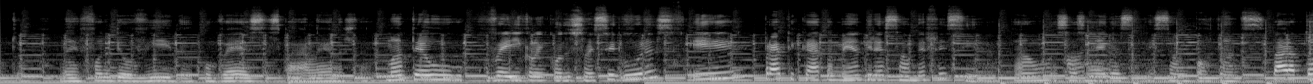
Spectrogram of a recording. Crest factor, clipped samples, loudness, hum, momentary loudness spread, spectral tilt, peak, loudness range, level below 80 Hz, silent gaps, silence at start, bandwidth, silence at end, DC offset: 14 dB; under 0.1%; -20 LUFS; none; 5 LU; -5.5 dB/octave; -4 dBFS; 2 LU; -32 dBFS; none; 0 s; 16 kHz; 0 s; under 0.1%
